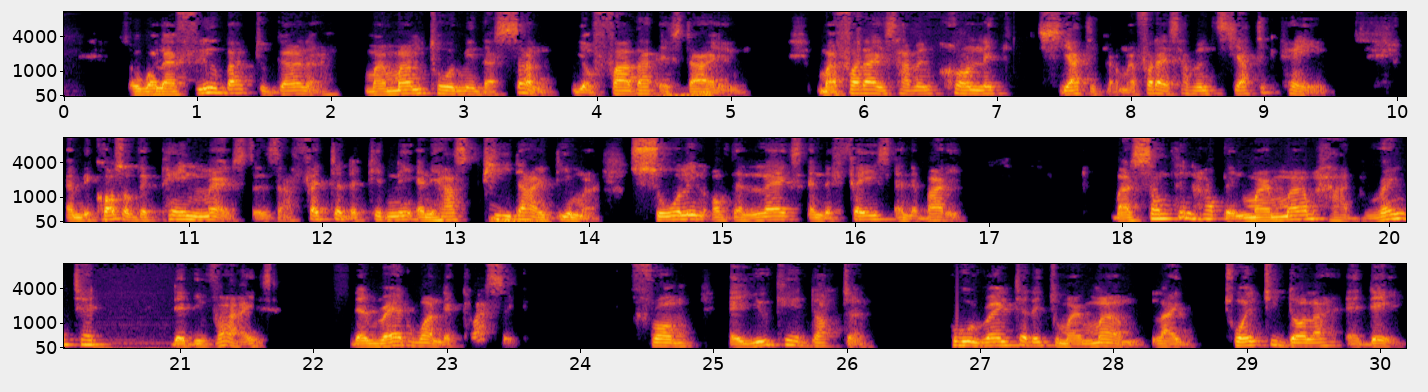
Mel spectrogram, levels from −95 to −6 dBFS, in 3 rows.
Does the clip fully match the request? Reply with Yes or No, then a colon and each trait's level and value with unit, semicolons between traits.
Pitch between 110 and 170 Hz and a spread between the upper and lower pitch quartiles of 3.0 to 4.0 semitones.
No: low, 135 Hz; average, 5.1 semitones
